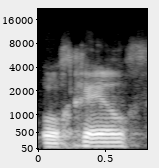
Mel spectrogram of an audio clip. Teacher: the accent falls on the ultimate syllable, and in this case, this ultimate syllable is ochel, venakud kamatz katan.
